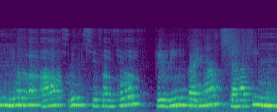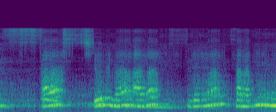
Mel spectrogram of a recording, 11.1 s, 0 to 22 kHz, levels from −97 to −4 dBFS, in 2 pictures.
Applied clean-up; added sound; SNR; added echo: neural separator model SepFormer DNS4.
